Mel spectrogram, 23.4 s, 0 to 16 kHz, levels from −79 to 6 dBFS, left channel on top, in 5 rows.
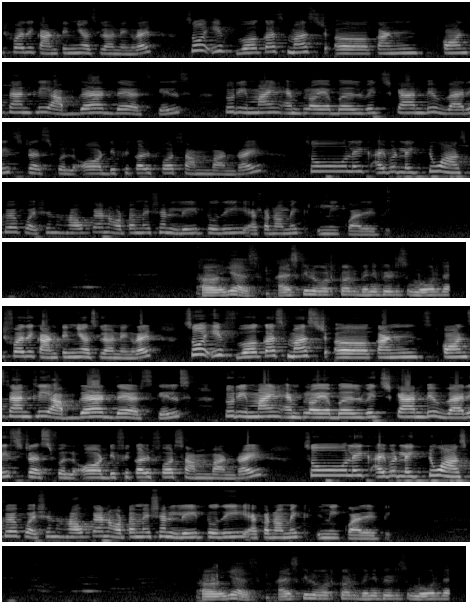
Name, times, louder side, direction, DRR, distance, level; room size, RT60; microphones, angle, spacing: voice 1, 0.0-1.6 1.8-6.5 6.9-12.0 12.4-17.8 19.5-19.6, right 9 dB, 70° right, 0.3 m, -28 dB
voice 2, 20.7-23.2, left 2 dB, 40° left, 1.2 m, -30 dB
head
